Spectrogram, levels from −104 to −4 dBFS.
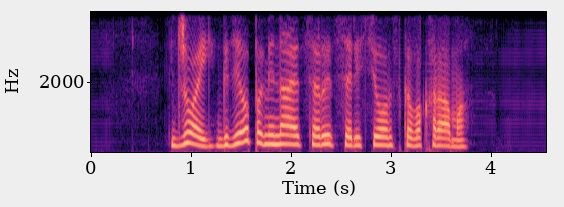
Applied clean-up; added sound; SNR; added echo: neural separator model SepFormer WHAM!.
